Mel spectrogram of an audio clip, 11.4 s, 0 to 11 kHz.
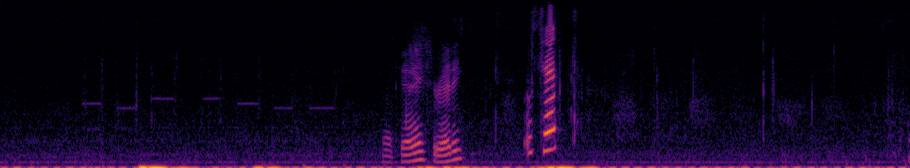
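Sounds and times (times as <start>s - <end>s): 
low steady hum: 0.0s - 11.3s
telephone keypad beeps as a number is dialed: 1.0s - 4.3s
speech: 4.8s - 6.0s, 6.6s - 7.1s.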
